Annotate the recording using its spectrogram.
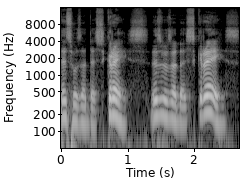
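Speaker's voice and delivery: slow, deliberate, aggrieved, indignant tone with attitude. Imitating Arteta's attitude towards referees after bad calls: imitating Mikel Arteta angry at refs. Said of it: "Arteta's got this attitude towards refs where it's like".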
